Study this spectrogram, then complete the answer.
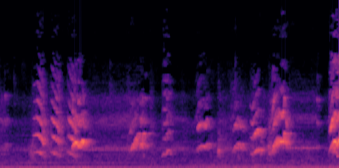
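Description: Caged breeding-colony parrots, including sun conures and cockatiels, squawk and chirp in repeated bursts that overlap one another, with no voices and a steady low rumble underneath.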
